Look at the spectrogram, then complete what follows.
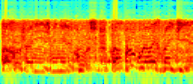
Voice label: dialog, dialogs russian; us midway; War Thunder

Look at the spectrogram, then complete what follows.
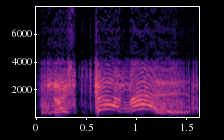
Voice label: trick, mood med, speech; War Thunder

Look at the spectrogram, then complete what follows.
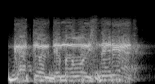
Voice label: voice message load S, crew tanks russian

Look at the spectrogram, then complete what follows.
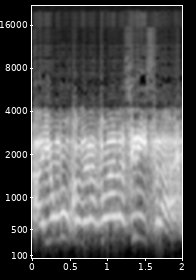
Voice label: left wing mood high, speech it; War Thunder

